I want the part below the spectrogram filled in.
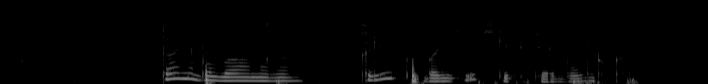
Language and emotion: Russian, sad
